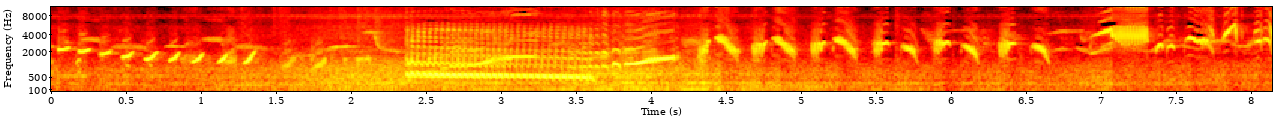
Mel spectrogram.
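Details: A caged Chinese hwamei on the afternoon of 27 June sings nonstop and bobs after its cover is removed: loud, rich phrases of quick rising whistles about twice a second, with a long sweeping warbled phrase midway.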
